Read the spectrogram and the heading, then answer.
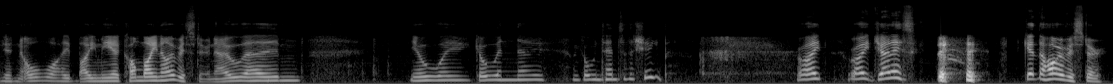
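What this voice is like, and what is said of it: Put-on West Country accent, slipping. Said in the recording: “you want to go all West Country then? ... and then the accent falls apart”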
